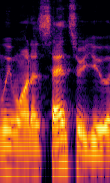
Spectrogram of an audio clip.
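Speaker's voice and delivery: usual speaking voice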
